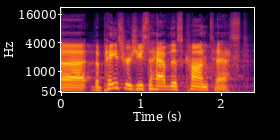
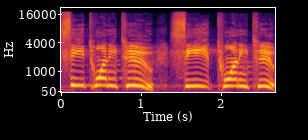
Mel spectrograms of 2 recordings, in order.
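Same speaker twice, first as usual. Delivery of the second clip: acted scream, much higher; 13 semitones higher than usual. Retelling standing up in the last row and screaming, re-enacting shouting. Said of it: "I'm screaming".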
